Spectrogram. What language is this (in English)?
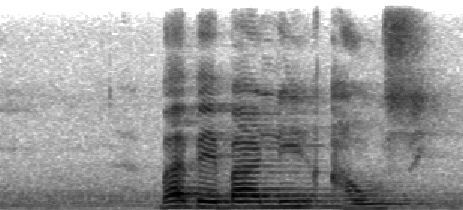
Northern Sotho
